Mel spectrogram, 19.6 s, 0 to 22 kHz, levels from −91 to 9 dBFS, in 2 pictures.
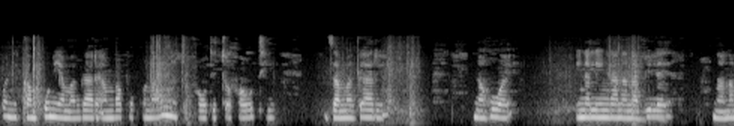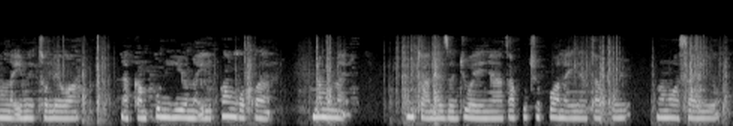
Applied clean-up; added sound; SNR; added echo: none; Drawer open or close; 14 dB; none.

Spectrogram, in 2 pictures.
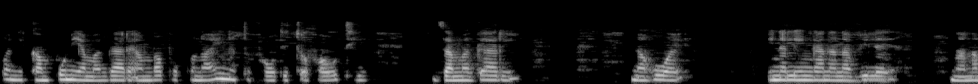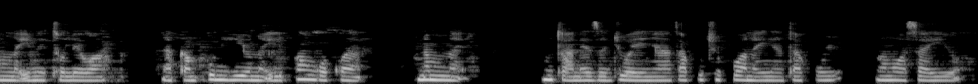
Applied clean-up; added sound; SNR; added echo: none; none; none; none.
